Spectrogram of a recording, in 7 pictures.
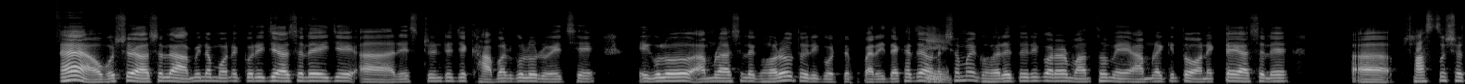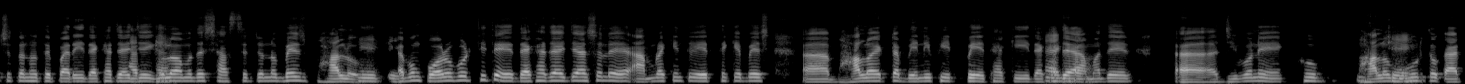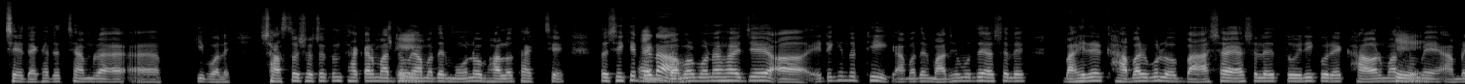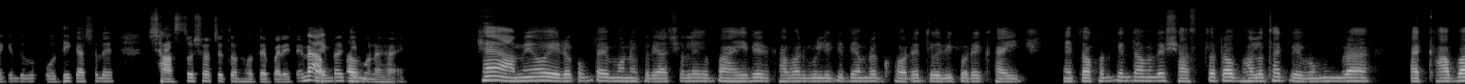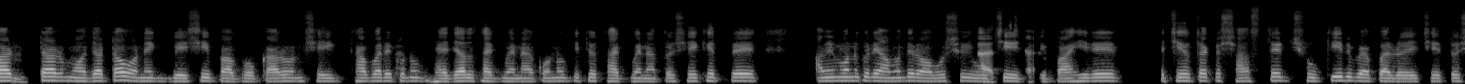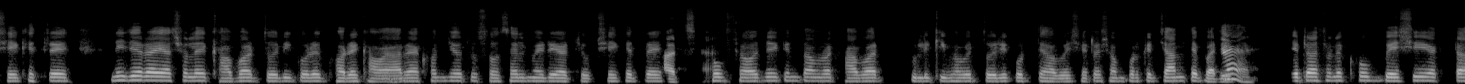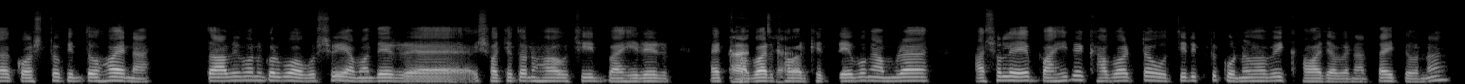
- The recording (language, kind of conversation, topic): Bengali, unstructured, তুমি কি প্রায়ই রেস্তোরাঁয় খেতে যাও, আর কেন বা কেন না?
- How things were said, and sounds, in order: tapping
